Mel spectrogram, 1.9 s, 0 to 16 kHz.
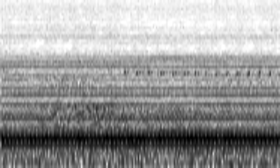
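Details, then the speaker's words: Isuzu Trooper/Holden Jackaroo 4JX1 engine, UBS73 chassis, after fitting aftermarket alternator: blue relay buzzes with steady transformer-like hum only at key-on before starting, stops once running. "it only does it when you turn the key on just before you start but once the vehicle is running it doesn't buzz sounds like a mains transformer station or a major power generator"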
